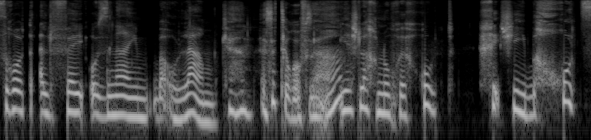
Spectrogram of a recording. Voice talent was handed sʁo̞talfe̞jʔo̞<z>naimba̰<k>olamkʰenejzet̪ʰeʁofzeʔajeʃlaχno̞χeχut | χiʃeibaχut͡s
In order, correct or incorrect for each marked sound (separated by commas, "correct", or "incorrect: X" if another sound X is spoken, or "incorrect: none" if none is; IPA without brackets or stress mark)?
correct, incorrect: ʔ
